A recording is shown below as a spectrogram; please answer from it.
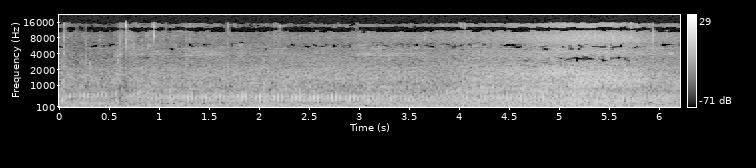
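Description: Steady rumble of wind buffeting the microphone, with a low hum underneath, during a ride along a city sidewalk.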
